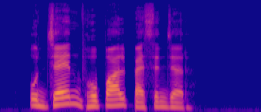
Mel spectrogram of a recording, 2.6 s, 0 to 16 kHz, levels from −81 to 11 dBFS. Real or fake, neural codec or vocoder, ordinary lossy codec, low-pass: real; none; none; 14.4 kHz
